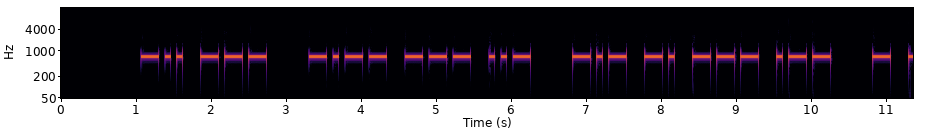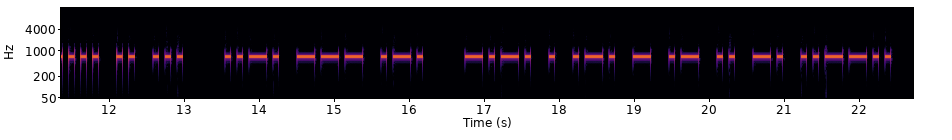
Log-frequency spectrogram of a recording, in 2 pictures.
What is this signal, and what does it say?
Morse code, heard as a keyed tone, about 16 wpm, 700 Hz. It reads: DO YOU KNOW THIS FOR CERTAIN?
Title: Sentences from Top 1000 Words - Review Part 2 - 15wpm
